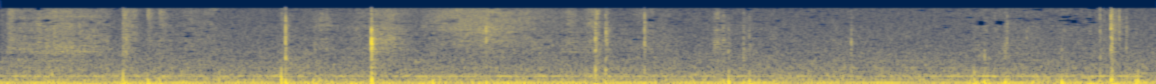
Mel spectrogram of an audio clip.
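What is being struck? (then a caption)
Small cardboard sleeve. Long nails scratch and tap the front and back of a small, flat, black printed cardboard eyeshadow palette sleeve held in the hands. Soft, dry scratching is broken by brief, crisp taps with bright edges over a steady low hum. The result is quiet, with the taps ending almost as soon as they land.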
